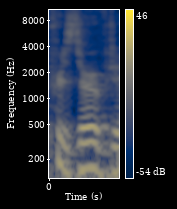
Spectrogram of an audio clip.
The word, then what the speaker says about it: Preserved: His name is actually, so the name form of the word preserved is pronounced with three syllables. Like preserved.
